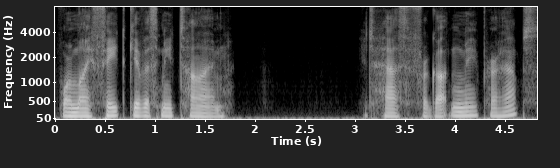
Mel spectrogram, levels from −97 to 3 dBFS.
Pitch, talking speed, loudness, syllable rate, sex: 100 Hz, 135 wpm, -21 LUFS, 4.2 syllables/s, male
